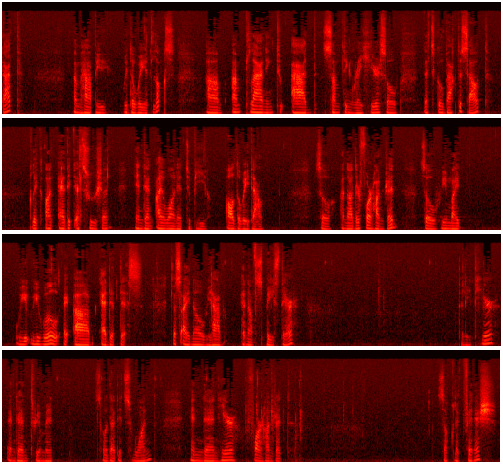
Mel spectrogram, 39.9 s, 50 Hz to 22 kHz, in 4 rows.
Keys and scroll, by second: 18.7 Escape, 19.0 Escape, 22.5 Escape, 23.1-24.0 typing, 25.7 Escape, 26.3-28.4 typing, 27.4 Delete, 29.4 Delete, 30.3-33.0 typing, 32.1 Escape, 34.3-35.2 typing, 35.7 Return, 36.1 Escape, 36.5 Escape, 37.1 Escape.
